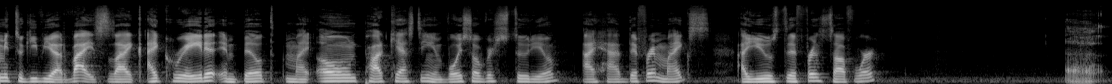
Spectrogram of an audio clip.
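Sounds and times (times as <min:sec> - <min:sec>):
speech: 0:00.0 - 0:08.9, 0:10.6 - 0:11.1
loud low rumbling belch: 0:10.6 - 0:11.1.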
